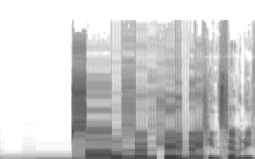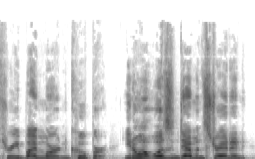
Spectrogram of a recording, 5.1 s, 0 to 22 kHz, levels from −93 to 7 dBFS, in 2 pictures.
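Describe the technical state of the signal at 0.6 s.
At 0.6 s you're inside the robotic sound from repeated short buffers, 0.02 to 2.02 s: likely a roughly 15 ms buffer looping, giving a rigid 66.8 Hz metallic buzz.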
